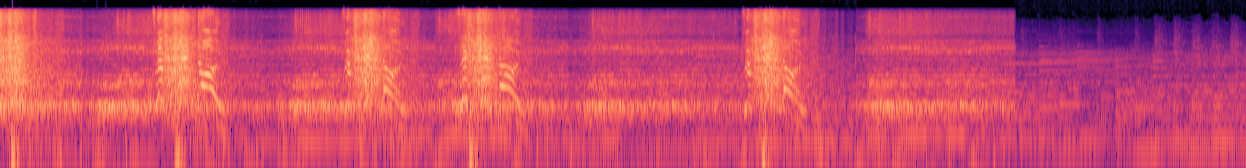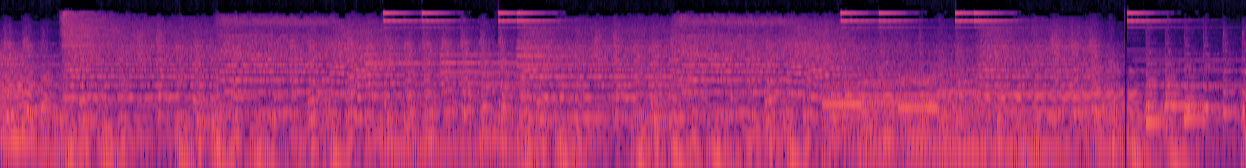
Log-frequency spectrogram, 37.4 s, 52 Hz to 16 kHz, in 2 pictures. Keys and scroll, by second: 0.0-1.4 typing, 3.7-7.4 typing, 8.7-10.2 typing, 11.4-12.1 typing, 13.8-14.8 typing, 30.6 ctrl+w, 32.8 ctrl+w.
